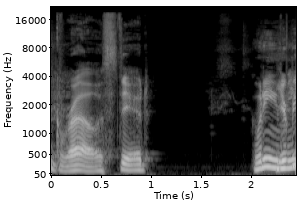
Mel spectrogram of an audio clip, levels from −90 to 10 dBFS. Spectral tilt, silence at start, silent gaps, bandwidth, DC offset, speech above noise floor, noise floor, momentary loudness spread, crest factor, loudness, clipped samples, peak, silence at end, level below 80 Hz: -6.5 dB/octave; 0 s; none; 19 kHz; under 0.1%; 56 dB; -74 dBFS; 10 LU; 16 dB; -20 LUFS; under 0.1%; -4 dBFS; 0 s; -60 dBFS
